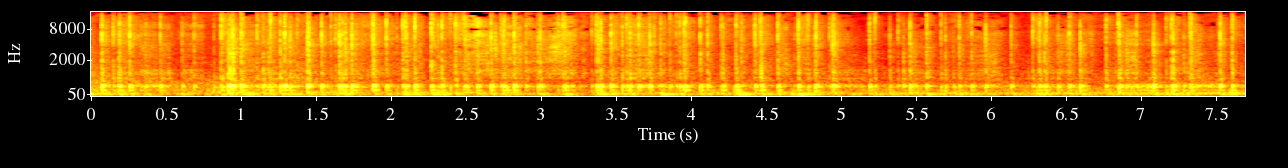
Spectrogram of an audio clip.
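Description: Long acrylic nails tap and scurry fast with both hands across a solid, flat white glossy laminate tabletop. The result is a dense, continuous patter of short, dry clicks with a steady mid-range tone around 355 Hz, a bright edge, and a low rumble beneath.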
